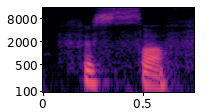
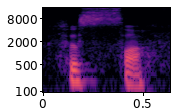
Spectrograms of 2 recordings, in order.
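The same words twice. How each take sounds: No difference in how they are said.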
